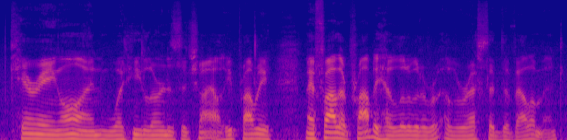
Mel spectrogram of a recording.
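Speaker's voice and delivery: usual speaking voice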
